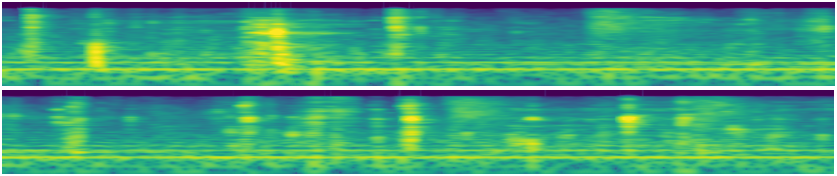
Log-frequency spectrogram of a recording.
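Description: Two people biting into and chewing large toasted sandwiches, with irregular crunches of the toasted bread and chewing sounds. A faint steady low hum runs underneath.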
